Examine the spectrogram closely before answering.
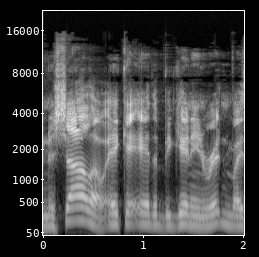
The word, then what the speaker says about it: Nachalo: uh discuss nasholo now how do you say it troy the shallow thank you nishallah aka the beginning written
